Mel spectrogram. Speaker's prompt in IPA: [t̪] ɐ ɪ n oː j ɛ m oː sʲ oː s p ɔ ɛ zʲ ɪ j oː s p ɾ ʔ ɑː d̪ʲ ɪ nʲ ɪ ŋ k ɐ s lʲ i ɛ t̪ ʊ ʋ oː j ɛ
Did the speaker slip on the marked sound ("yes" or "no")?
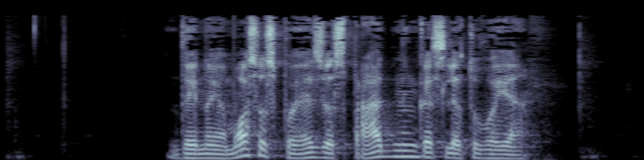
yes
